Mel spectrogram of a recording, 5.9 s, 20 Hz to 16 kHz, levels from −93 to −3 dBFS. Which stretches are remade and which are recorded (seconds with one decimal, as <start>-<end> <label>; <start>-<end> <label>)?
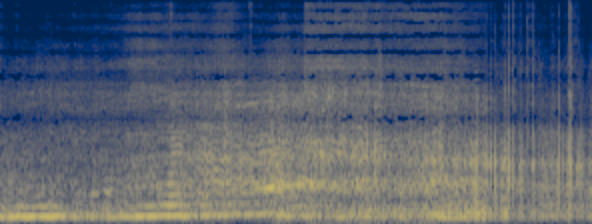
0.0-0.6 recorded; 0.6-1.7 remade; 1.7-5.9 recorded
